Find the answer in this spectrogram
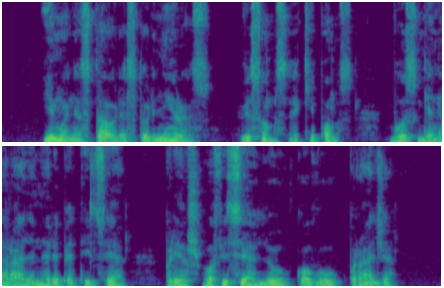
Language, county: Lithuanian, Vilnius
